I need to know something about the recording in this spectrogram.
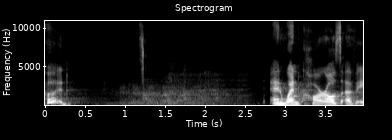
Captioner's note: audience laughs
